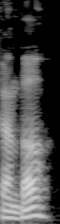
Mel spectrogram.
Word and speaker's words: Rimbaud: And you probably at this point know that I'm referring to Arthur Rembo or for the more French pronunciation Rambo.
